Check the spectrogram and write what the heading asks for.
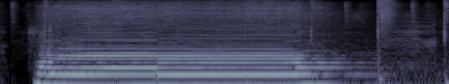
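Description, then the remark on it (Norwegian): A single deep foghorn blast in a show jingle, loud, drones steadily for about two and a half seconds before fading out. No one speaks. “Din kulturelle tåkelur.”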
